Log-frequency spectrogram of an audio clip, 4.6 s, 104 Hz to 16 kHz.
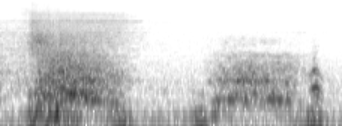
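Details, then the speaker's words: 1999 Dodge Durango after replacing the distributor pickup assembly, plugs, wires, cap and rotor over a recurring crank position sensor code: starts and revs with a strong even roar, settles, clean blip, no misses or knocks. Normal running. "yeah she sounds like she's running good good I did something right"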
